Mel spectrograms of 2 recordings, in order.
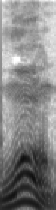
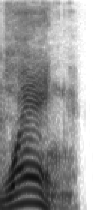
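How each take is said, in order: First: The name has a rounded 'aw' vowel. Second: The name has an open 'ah' vowel. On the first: This is how the senator says his own name. The speaker calls it right. "I pronounce his name correctly too" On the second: This is how most people said the name. The speaker calls it wrong. "everyone was calling him"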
